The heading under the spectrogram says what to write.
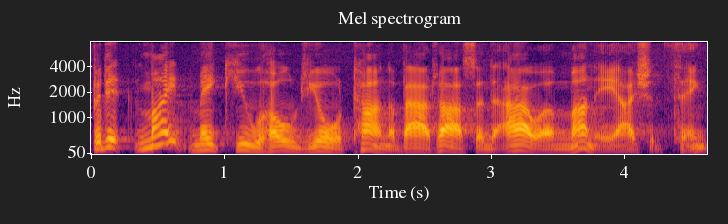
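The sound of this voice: In a put-on character voice with a British accent, a man speaks at a fairly slow pace with a fairly low pitch. His tone is dark and mellow, with big pitch swings.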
